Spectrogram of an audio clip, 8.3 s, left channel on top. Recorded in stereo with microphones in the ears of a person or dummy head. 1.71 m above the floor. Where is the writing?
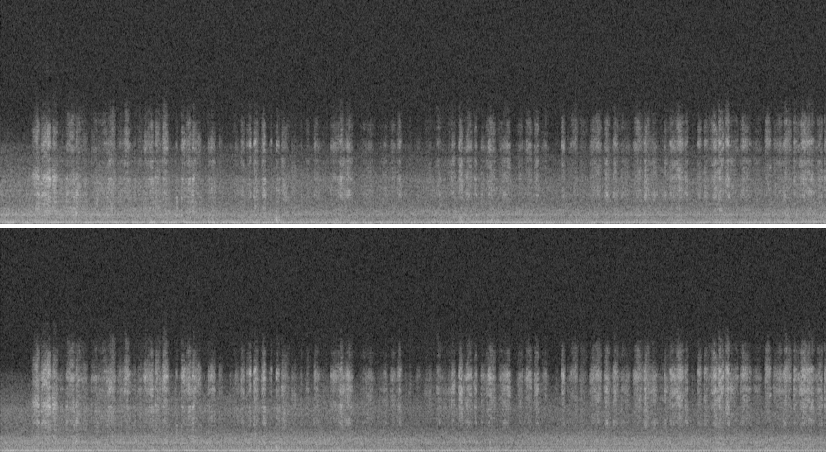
25° left (ahead or behind).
